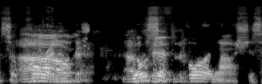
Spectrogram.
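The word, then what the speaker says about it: Kořenář: Okay, I didn't know, because it seems like it's Korenar, but it's one of those European names, and the NAR is ash sound. So Korenash.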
